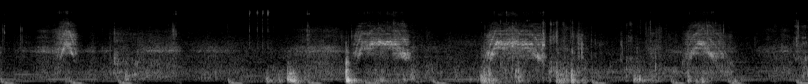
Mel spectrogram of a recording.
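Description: A small redfish splashing in several short bursts at the surface as it is brought in and landed, with low knocks of handling.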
